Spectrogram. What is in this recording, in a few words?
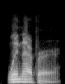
"whenever", American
